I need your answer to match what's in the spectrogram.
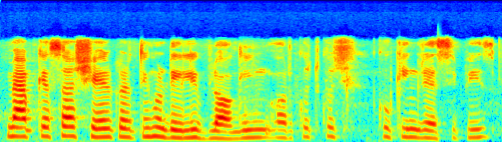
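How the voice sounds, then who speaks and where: A woman's voice: fairly high pitch, fairly even intonation, fairly quick, darkish tone, lo-fi sound. A woman narrating her daily home vlog in a homely, talkative, rambling way. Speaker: daily vlogger. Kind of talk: casual chatty vlog narration. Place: family home.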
